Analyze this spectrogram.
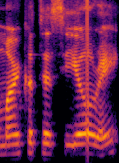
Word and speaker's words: Marco Tessiore: And Marco Tessiore, if I'm not mispronouncing it, You're is correct.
